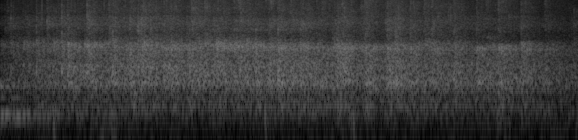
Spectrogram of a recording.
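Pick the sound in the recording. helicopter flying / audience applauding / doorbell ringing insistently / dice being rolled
audience applauding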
